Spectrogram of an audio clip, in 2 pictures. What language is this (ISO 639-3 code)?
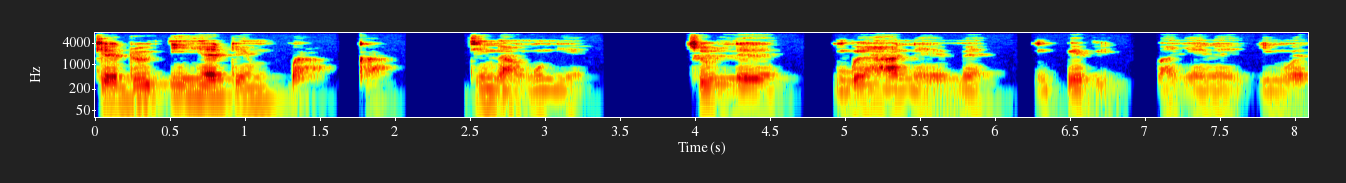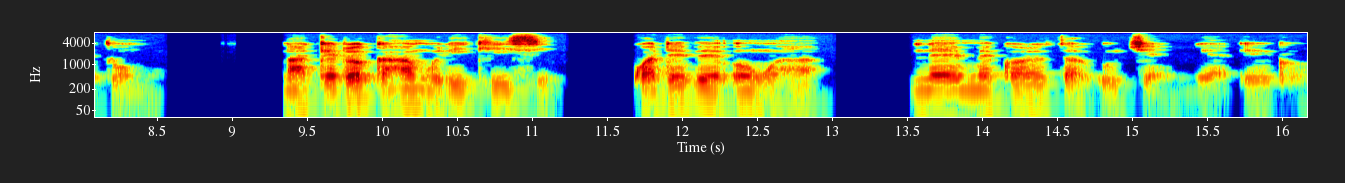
ibo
